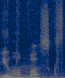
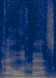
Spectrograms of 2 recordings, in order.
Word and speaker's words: Elon Musk: They say that when Donald Trump first heard Elon Musk's name, he mispronounced it. Who's this Alan Mask guy everyone's raving about?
